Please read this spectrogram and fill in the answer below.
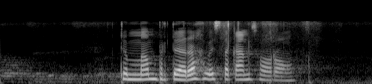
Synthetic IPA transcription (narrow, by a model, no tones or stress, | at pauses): d̪̥ə̤mambərd̪̥a̤ɾahwɪst̪əkansɔɾɔŋ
